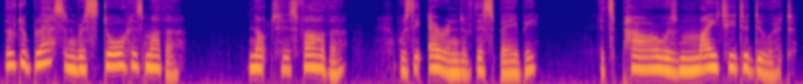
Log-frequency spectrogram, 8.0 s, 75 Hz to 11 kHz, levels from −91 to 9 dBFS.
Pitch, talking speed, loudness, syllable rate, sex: 185 Hz, 170 wpm, -19 LUFS, 5.0 syllables/s, female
